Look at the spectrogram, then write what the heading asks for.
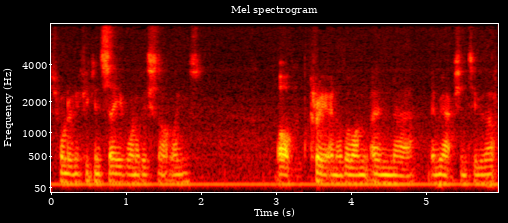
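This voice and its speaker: This man talks at a fairly quick pace with an English accent and a fairly low pitch. Noticeable background noise and audible room echo fill the recording. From England. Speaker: podcast co-host. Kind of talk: casual chat about a card game. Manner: halting, many fillers.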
